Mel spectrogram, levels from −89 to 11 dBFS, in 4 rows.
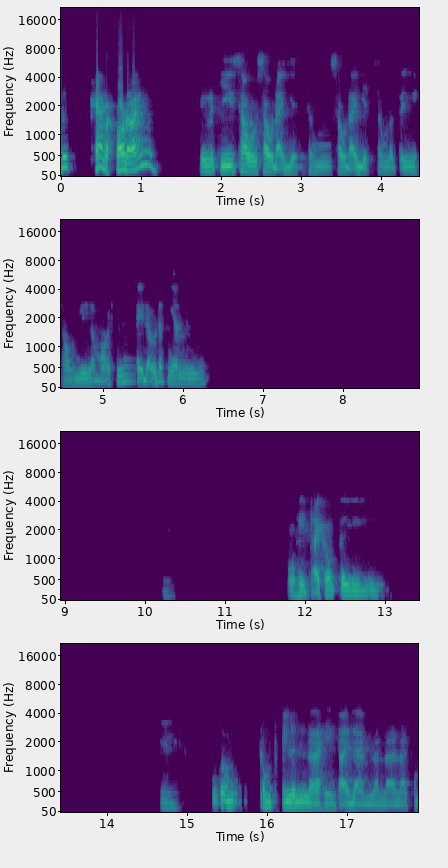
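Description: From 0.44 to 0.91 s the loudest syllables take on a harsh, crackling edge, most likely microphone overload: the input ran about 5 dB past the converter's ceiling, and around 2% of samples are clipped. The waveform shows flattened peaks, and the spectrogram shows bright broadband smearing above the harmonics.

Within that stretch, at 0.76 s, the level drops by about 3 dB, with further steps of about 5 dB at 1.75 s and about 2 dB at 2.77 s. Each step is likely the microphone volume being stepped down by the call software after the overload. Voice and background fall together, and the waveform envelope shrinks abruptly at each point.

From 3.27 to 3.39 s comes a burst of packet loss, with about 100 ms missing. The receiver continues the last sound and fades it before the audio resumes further along. On a spectrogram this appears as frozen, fading content followed by a sharp change of content. 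A longer burst at 5.27 to 5.42 s drops about 140 ms and is bridged the same way, with no silence.

At 14.38 s a short concealed packet loss of about 20 ms produces a brief smear or wobble. The patched region shows as a thin vertical seam in the spectrogram, and any short consonant there can vanish.

A third burst at 16.10 to 16.20 s loses about 80 ms, filled by continuing the last sound as it fades. At 16.67 s another drop of about 2 dB, likely the microphone volume stepped down once more, appears as a sudden narrowing of the waveform envelope.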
